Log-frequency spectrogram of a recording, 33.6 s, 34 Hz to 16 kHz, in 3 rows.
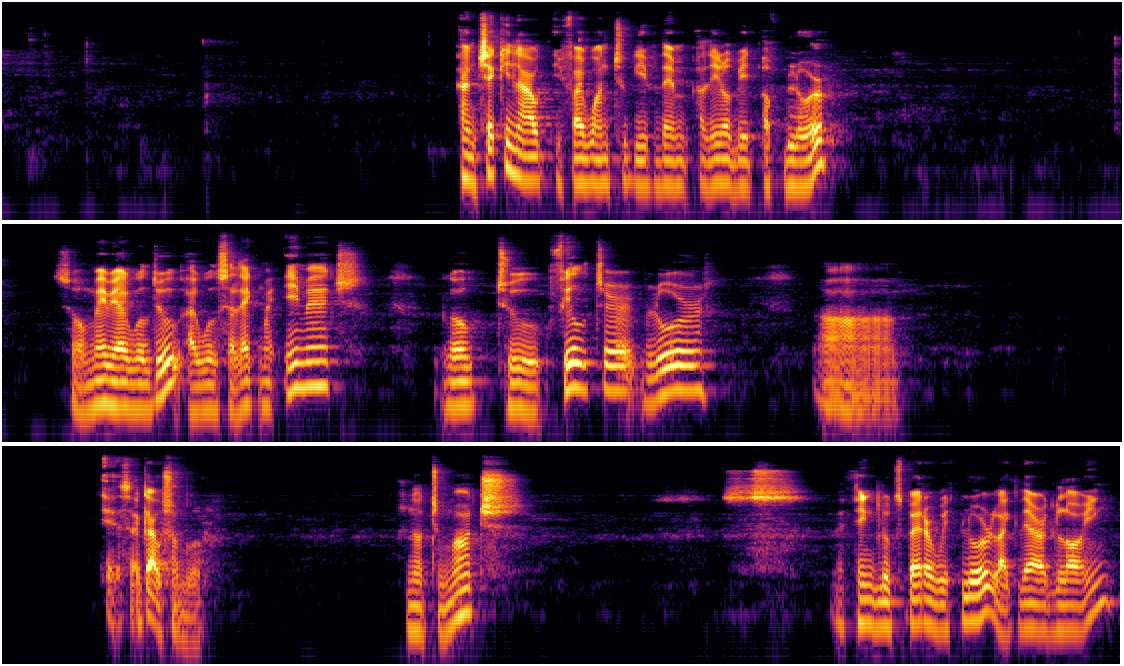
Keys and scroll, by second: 0.3 space.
